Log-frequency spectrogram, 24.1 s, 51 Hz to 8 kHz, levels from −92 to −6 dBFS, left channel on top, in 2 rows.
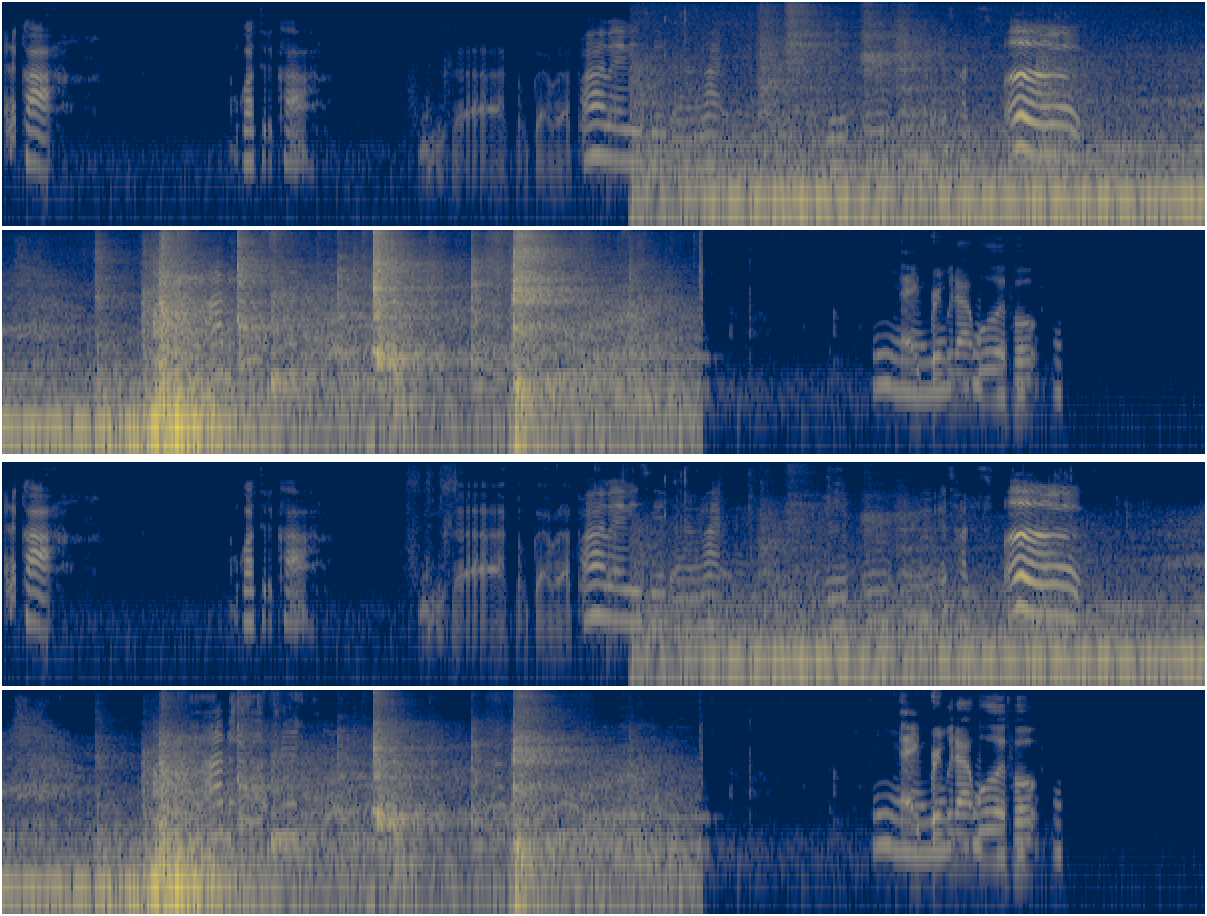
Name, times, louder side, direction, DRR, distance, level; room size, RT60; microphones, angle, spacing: voice 1, 0.0-0.6 2.4-3.1 5.8-7.7 8.1-9.6 10.0-10.8 11.5-12.9 14.0-15.0 15.4-15.5 16.9-19.1, equal, ahead, 0.5 m, -46 dB
voice 2, 4.0-5.7 6.0-6.2 13.9-15.0 21.0-22.4, right 5 dB, 70° right, 0.7 m, -51 dB
sound 1, 6.3-19.0, left 4 dB, 75° left, 0.7 m, -40 dB
voice 3, 20.7-22.3 22.5-22.6, right 1 dB, 25° right, 0.8 m, -54 dB
head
